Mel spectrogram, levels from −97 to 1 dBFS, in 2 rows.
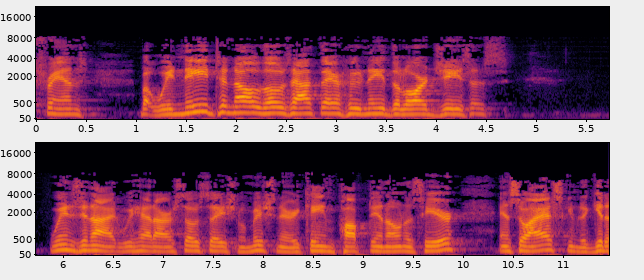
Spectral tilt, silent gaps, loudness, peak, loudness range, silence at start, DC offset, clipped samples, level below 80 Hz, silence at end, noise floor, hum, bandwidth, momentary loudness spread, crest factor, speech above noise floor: -4.5 dB/octave; none; -23 LUFS; -4 dBFS; 4 LU; 0 s; under 0.1%; under 0.1%; -60 dBFS; 0 s; -65 dBFS; none; 8.4 kHz; 10 LU; 20 dB; 41 dB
